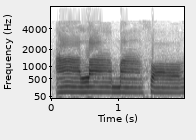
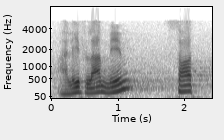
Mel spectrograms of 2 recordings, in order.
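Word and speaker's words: Alif, Lam, Mim, Sod (المص): Diberikan Quran, bacanya Al-Masoh, itu tidak boleh. Apa itu Al-Masoh? Alif, Lam, Mim, Sod.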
